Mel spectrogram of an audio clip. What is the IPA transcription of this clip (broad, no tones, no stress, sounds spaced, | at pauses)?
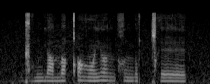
ɡ͡ǁ o ŋ j a m ɨ qʼ õ ʁ õ j ə̃ː ŋ χ ə ŋ ə w ǀʰ e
